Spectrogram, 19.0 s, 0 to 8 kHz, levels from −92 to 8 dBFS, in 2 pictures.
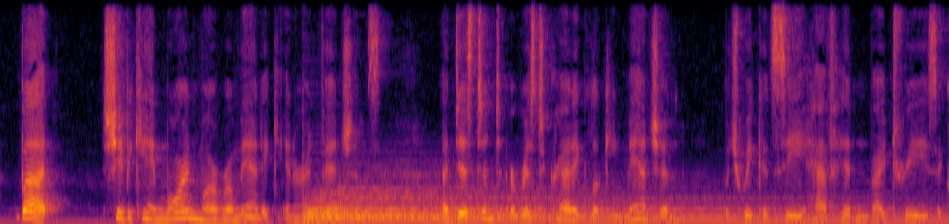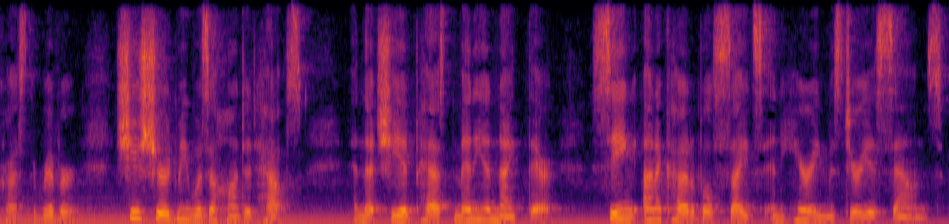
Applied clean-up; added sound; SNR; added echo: none; Gong; 7 dB; none.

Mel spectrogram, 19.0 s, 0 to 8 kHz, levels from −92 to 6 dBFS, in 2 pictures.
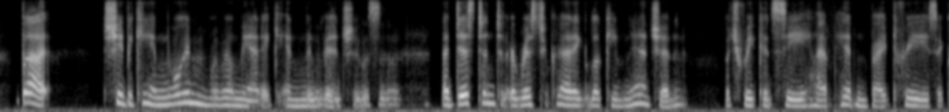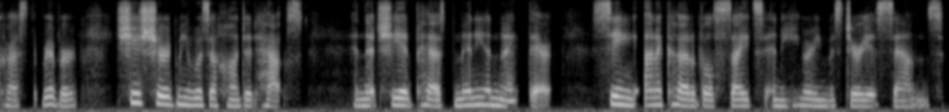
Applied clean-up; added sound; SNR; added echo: neural diffusion model UNIVERSE++.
